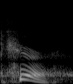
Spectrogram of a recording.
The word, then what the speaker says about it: pur: And in the language of that day and in Persia, the lot, the word for lot was the word pur. P-U-R is the way we'd spell it in English.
